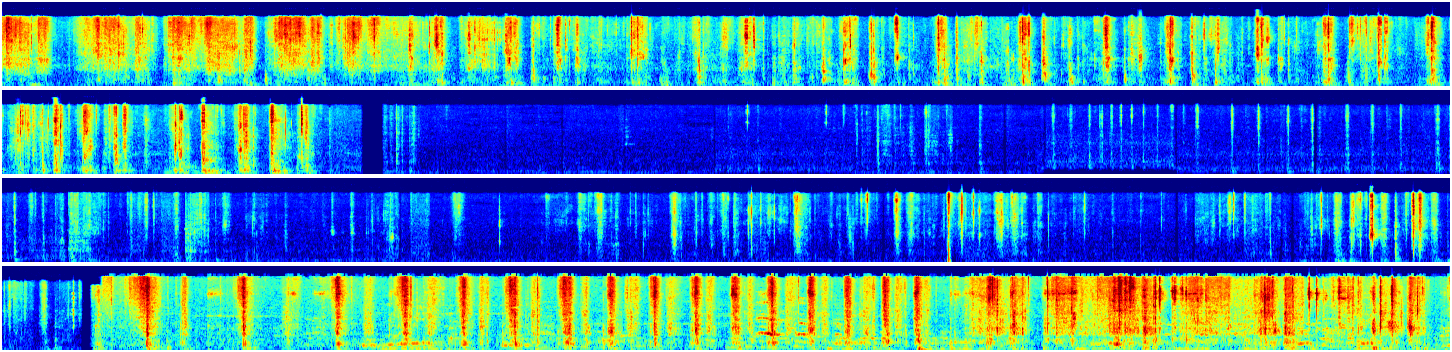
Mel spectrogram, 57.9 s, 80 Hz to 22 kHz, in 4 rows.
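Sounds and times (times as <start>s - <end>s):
slime crackling and popping: 0.0s - 17.6s.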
